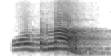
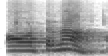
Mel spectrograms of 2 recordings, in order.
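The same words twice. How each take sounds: First: ओटना with a plain short o, no nasal; ओटना clearly, no nasal. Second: औंटना said slowly with an open nasal au; औंटना, au nasalized, drawn slowly. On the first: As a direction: say ओटना with a clean o sound. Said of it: "एक ओंटना का मतलब होता है बिनौले अलग करना". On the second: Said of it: "ये औंटना का मतलब होता है खौलना". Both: Shown as a demonstration.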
